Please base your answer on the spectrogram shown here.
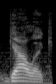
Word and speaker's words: Gaelic: So he was a Gaelic is how it's actually pronounced, Gaelic speaking Scottish guy,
